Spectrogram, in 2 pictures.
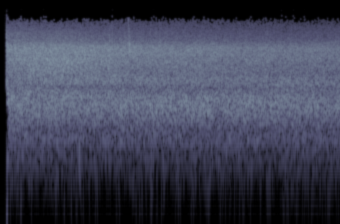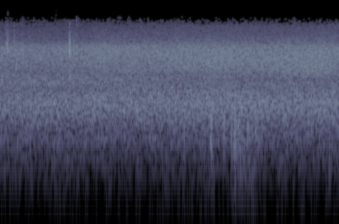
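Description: Sea waves breaking and washing up a pebble (shingle) beach, a steady rushing hiss.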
